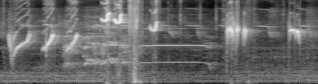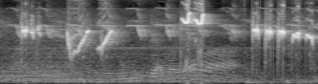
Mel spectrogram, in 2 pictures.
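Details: Lure recording of greater green leafbird song meant to set untrained and flock-kept birds singing; short rising whistles and bright chirps come in spaced bursts, one sharp click near the start, a thin steady tone behind.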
